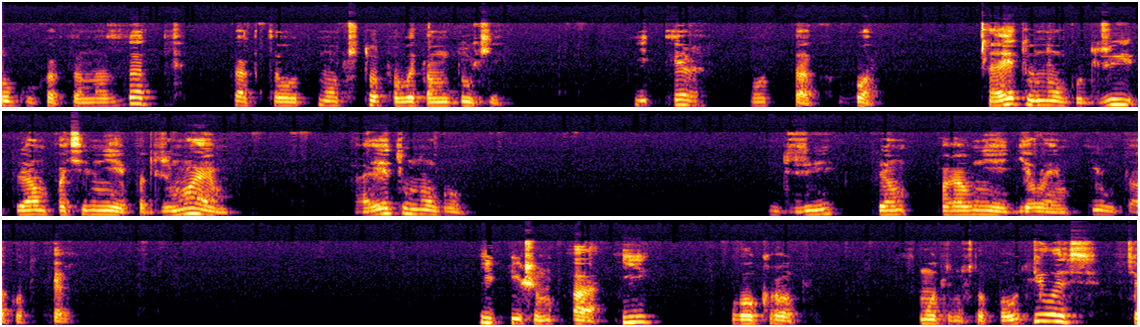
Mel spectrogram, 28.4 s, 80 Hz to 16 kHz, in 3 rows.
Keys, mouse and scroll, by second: 2.9 click, 3.7 g, 5.7 r, 7.5 click, 8.7 g, 12.0 click, 12.6 middle click, 13.6 shift+middle click, 15.7 g, 18.8 r, 21.0-21.7 scroll down 4, 21.7 middle click, 23.7 a, 23.9 i, 26.3 click.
